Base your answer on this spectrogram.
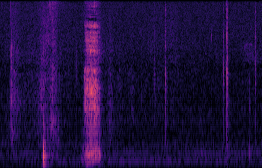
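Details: Ten-week-old female bulldog puppy playing outside with her water dish, trying to attack the grass beneath it; two short low grunting bursts, the second a rough half-second growl, with faint clicks and taps around them.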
